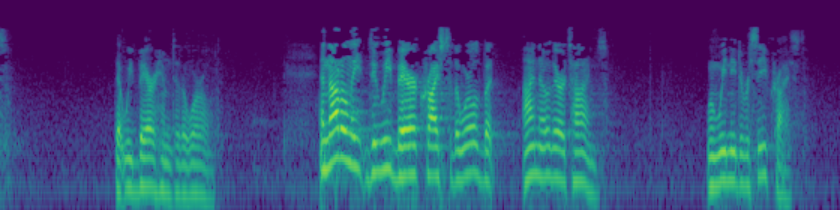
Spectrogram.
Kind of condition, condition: setting, large echoing room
